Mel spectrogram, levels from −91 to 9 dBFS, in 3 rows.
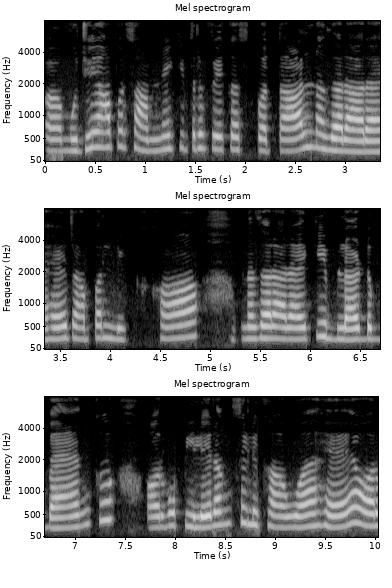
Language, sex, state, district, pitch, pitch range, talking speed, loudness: Urdu, female, Uttar Pradesh, Budaun, 255 Hz, 240-280 Hz, 190 wpm, -16 LUFS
